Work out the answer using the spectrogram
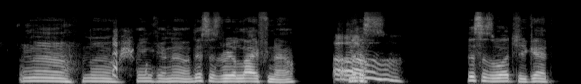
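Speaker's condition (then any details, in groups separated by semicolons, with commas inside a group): No condition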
